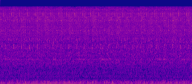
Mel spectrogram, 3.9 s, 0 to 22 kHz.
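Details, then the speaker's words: 2003 Ford Focus 1.6 petrol at idle: irregular stumble every couple of beats, dead-cylinder lope; scanner shows code P0302, misfire on cylinder 2 with 8,223 misfire count, attributed to a faulty injector. "Let's start off, we'll plug a scanner in and we'll have a look at what codes come up. You can hear the misfire there."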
